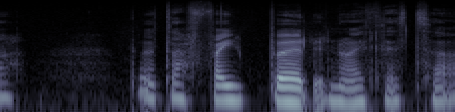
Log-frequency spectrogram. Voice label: "ffibr", Welsh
